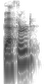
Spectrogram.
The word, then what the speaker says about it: Beathard: Anyway, CJ Beathard, I believe is how you say his name.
